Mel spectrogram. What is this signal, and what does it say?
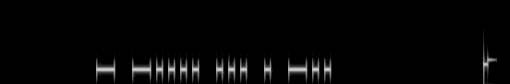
Morse code, heard as a keyed tone, about 20 wpm, 700 Hz. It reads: T6SED
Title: Five Challenging Letter-Number Combinations 20wpm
